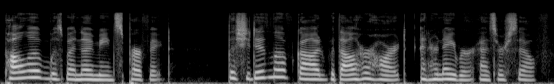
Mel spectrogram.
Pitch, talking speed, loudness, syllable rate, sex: 245 Hz, 215 wpm, -19 LUFS, 5.0 syllables/s, female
